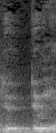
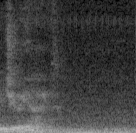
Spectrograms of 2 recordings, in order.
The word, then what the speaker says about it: dewy: um moist eyes okay in this country you would say dewy eyes in england it's pronounced jew so i said these monsters they look really juice meaning moist this guy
